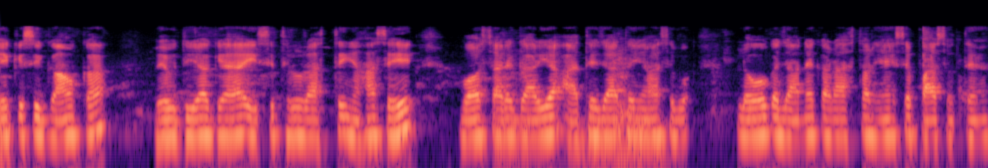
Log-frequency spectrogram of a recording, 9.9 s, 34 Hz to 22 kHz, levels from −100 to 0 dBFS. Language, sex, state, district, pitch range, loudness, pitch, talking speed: Hindi, male, Bihar, Muzaffarpur, 110-120 Hz, -25 LUFS, 115 Hz, 180 wpm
